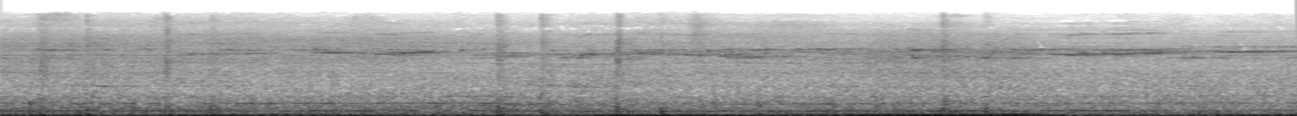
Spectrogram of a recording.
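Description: MBTA commuter rail train of bi-level coaches rolling out of the station, with a steady low rumble and a high, wavering wheel squeal. Occasional sharp clicks of wheels passing over rail joints.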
